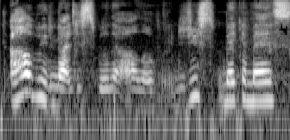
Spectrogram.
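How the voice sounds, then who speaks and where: A woman speaks amid noticeable background noise. Room echo is audible too. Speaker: vlogger / mother. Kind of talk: casual vlog narration. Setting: handheld camera, on the go. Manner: casual, chatty.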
